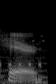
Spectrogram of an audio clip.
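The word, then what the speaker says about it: Herr: this exciting London publication her is German for Mister it's pronounced like hair gotcha got hair hair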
